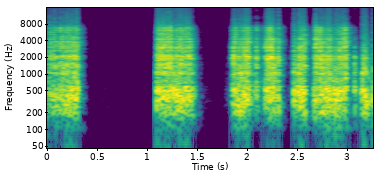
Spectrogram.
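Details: Ferris car/portable radio recovered wet from a landfill: loud scratchy bursts cutting in and out with silent gaps; intermittent crackling, suspected dirty volume control, contact spray applied to the shaft.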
